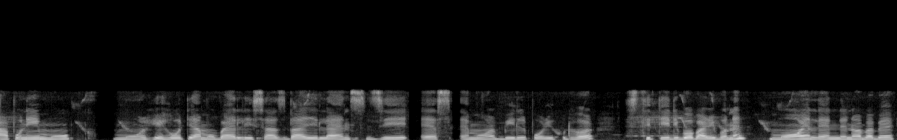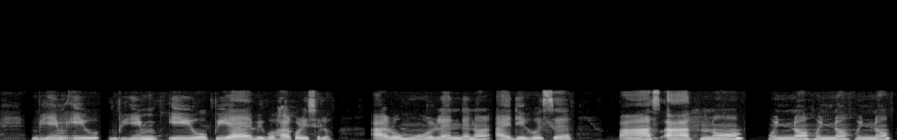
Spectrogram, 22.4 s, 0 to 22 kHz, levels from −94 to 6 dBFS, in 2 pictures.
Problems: constant background noise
